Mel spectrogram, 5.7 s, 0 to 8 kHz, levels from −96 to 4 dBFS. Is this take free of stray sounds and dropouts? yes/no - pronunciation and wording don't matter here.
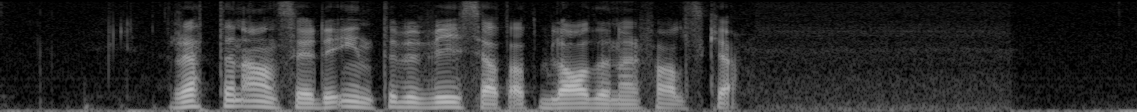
yes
